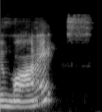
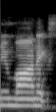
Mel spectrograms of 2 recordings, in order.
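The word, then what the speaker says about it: mnemonics: Now we can have different uh they're called pneumonics. So the m is silent and these are ways that you help remember it.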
